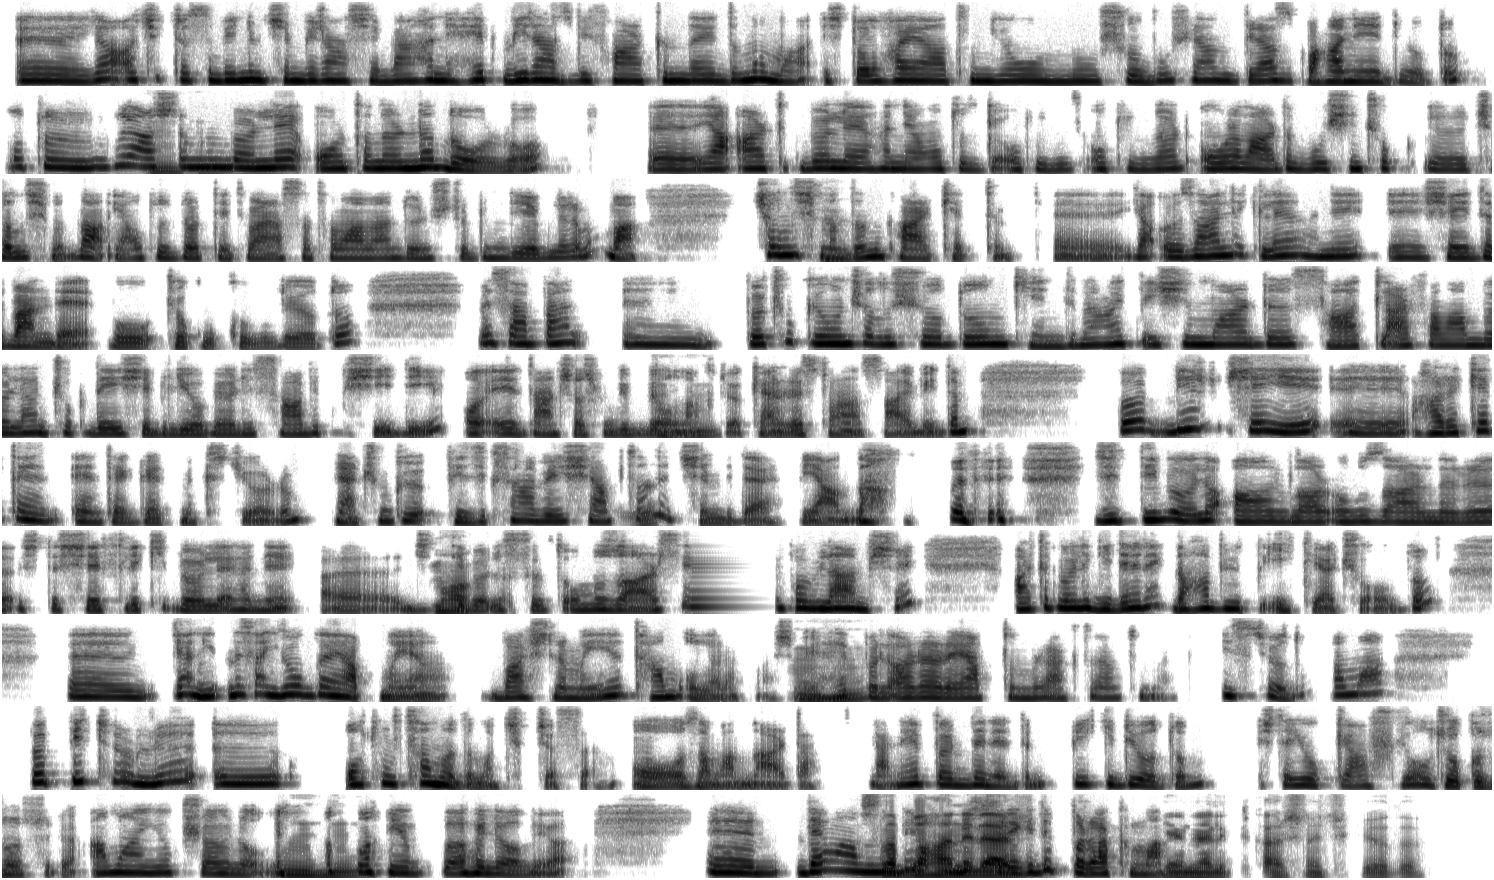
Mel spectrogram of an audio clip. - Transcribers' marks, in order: static; distorted speech; laughing while speaking: "yandan hani"; chuckle; laughing while speaking: "oluyor. Aman yok böyle oluyor"; tapping
- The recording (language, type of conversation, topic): Turkish, podcast, Alışkanlık oluştururken küçük adımların önemi nedir, örnek verebilir misin?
